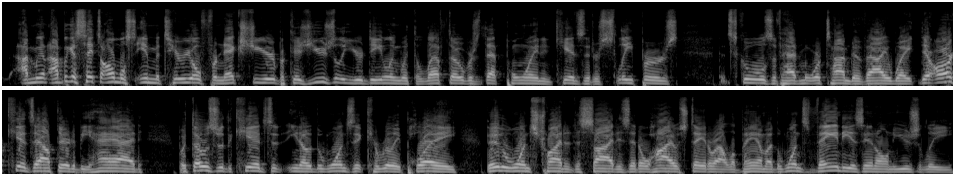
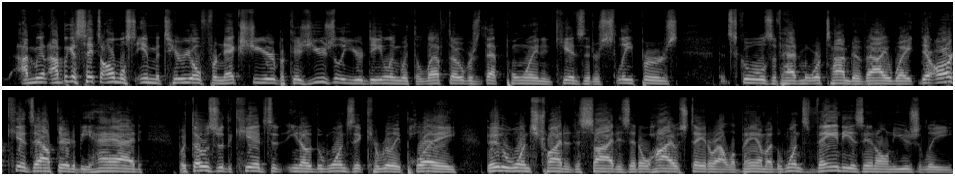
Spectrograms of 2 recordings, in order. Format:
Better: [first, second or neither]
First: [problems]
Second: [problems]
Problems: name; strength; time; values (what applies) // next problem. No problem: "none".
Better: neither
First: distortion; slight; 10 dB below the speech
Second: distortion; slight; 10 dB below the speech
